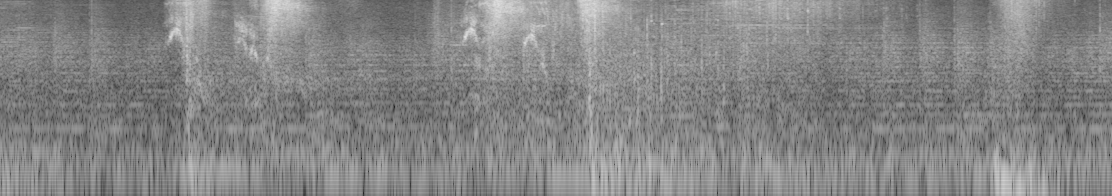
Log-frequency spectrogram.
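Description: Magic spell effects from the Hogwarts Legacy game: whooshing swishes and low booming impacts recur every second or so over a steady rumble, with a few stronger bursts near the end.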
